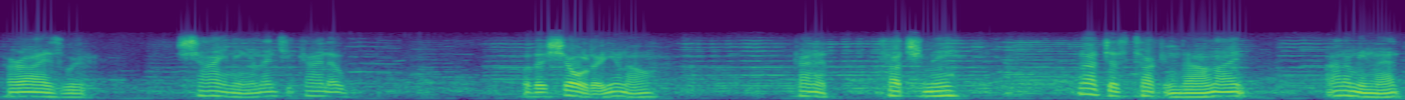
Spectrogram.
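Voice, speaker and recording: A man's voice: mid-range voice, fairly even intonation, measured pace, pauses often, lightly acted. An actor playing a naive young man from the Midwest who rambles through his story in a folksy, boyish way, on an old radio play. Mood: earnest. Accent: Midwestern American. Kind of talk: 1930s radio drama narration. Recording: dull 1930s radio broadcast with music.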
